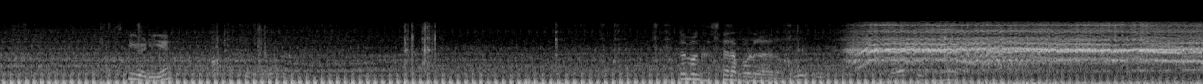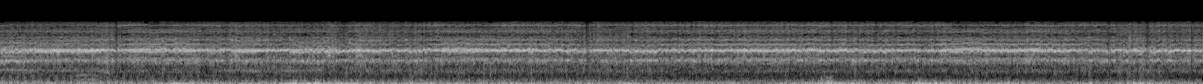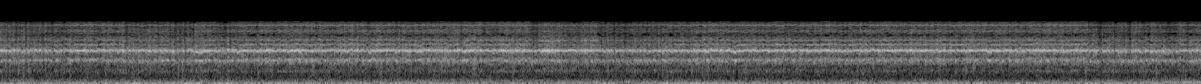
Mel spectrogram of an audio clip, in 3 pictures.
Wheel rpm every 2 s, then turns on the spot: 0, 0, 0, 0, 120, 160, 160, 160, 160, 160, 160, 160, 160, 160, 160, 160, 160, 160.
none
